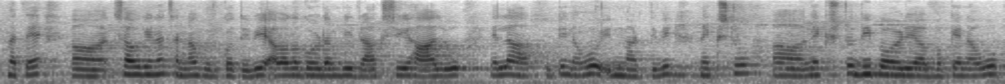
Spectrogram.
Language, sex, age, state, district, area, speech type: Kannada, female, 18-30, Karnataka, Mysore, urban, spontaneous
